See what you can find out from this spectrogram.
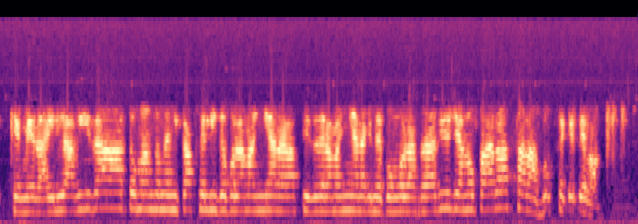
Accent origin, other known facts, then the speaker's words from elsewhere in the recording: Jerez de la Frontera, Andalusia, Spain; De Jerez, de la frontera.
